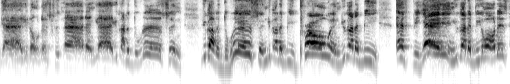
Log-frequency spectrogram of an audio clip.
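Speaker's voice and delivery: high, sing-song imitation of preachy internet experts; mocking the know-it-alls. Vlogger imitating internet experts telling people what to do, high mocking sing-song. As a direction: lecture in a mock-preachy voice.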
